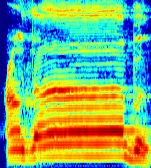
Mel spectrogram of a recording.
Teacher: Ada mat yang bertemu dengan huruf hidup dan dibaca waqaf, karena kita waqaf di sini maka kita panjangkan 4 harokat. Azab, ujungnya kita pantulkan karena ada huruf ba.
